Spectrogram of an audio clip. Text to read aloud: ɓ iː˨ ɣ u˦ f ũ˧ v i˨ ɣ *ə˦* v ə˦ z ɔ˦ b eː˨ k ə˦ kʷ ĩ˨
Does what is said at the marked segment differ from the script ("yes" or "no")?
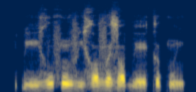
yes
